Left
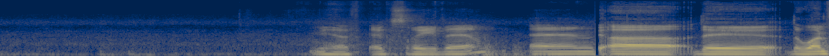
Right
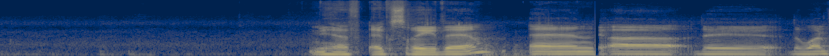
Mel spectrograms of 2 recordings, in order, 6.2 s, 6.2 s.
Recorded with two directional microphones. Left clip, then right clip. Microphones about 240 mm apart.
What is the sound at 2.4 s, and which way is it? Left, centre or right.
Speech, right.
